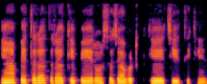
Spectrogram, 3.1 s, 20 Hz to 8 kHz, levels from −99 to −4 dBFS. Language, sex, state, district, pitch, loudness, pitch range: Hindi, female, Bihar, Sitamarhi, 200 Hz, -18 LUFS, 190-210 Hz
